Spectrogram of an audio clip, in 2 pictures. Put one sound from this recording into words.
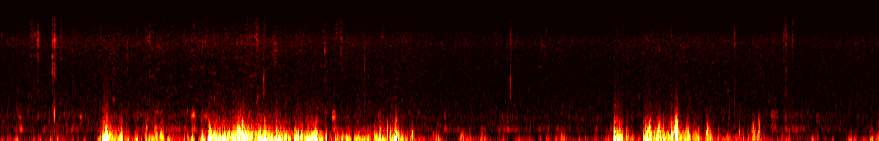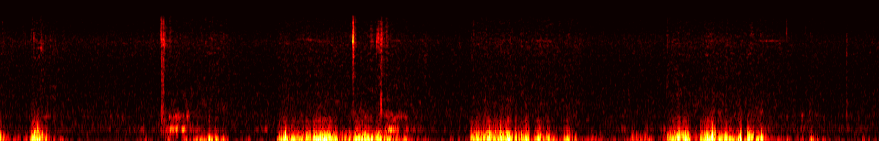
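A large bird tears and plucks at prey, with soft rustling and ripping.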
